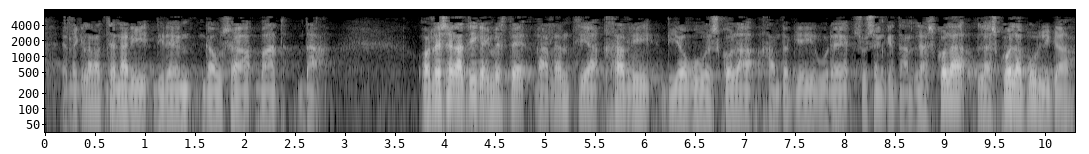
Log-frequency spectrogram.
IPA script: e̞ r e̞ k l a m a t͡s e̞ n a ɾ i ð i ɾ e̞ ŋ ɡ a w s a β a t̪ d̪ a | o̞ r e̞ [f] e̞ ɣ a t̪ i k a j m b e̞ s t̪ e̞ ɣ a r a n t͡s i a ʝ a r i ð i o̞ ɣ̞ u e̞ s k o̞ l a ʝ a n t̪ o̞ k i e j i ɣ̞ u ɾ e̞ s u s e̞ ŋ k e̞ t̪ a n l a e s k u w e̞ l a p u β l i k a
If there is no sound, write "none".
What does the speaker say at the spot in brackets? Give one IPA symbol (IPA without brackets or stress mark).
s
